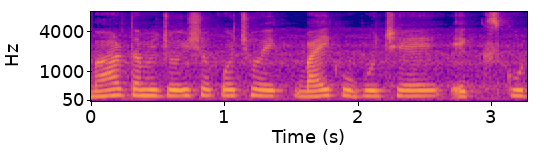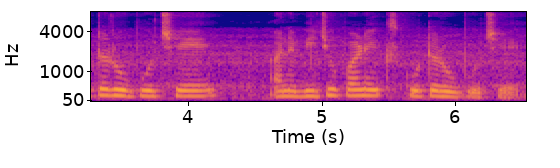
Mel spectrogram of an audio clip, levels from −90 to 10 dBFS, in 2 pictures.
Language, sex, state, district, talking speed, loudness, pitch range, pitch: Gujarati, female, Gujarat, Valsad, 185 wpm, -18 LUFS, 185-200 Hz, 190 Hz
